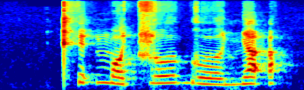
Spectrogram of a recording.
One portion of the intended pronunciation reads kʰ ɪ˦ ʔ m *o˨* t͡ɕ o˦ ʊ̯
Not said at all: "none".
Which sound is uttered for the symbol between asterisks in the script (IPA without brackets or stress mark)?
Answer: ɔ˨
